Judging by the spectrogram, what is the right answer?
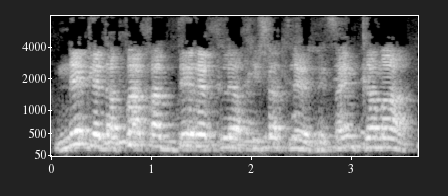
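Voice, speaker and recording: Rabbi with a French Israeli accent, high-pitched, animated preaching that swings from hushed to shouting; echoey hall, mic off at a distance. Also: male voice, slow pace, a crowd in the background. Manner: animated, swings from soft to shouting, peppered with Hebrew. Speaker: rabbi giving a Torah class. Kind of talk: sermon.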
